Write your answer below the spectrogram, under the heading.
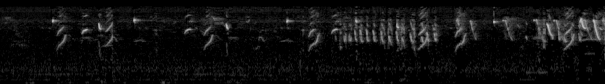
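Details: Saffron finch song opening with spaced, sharp descending chirps, then speeding into rapid buzzy trills and dense high chirping toward the end.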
